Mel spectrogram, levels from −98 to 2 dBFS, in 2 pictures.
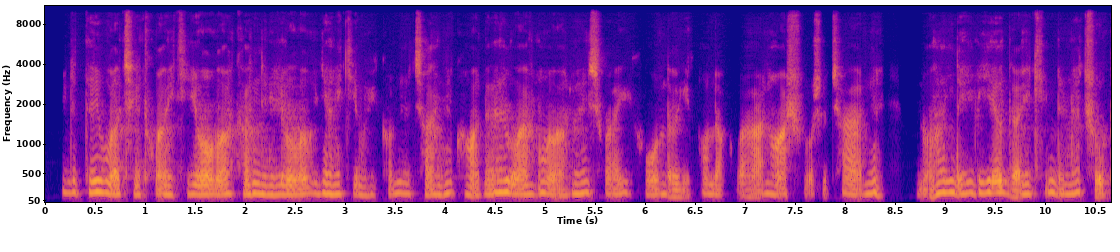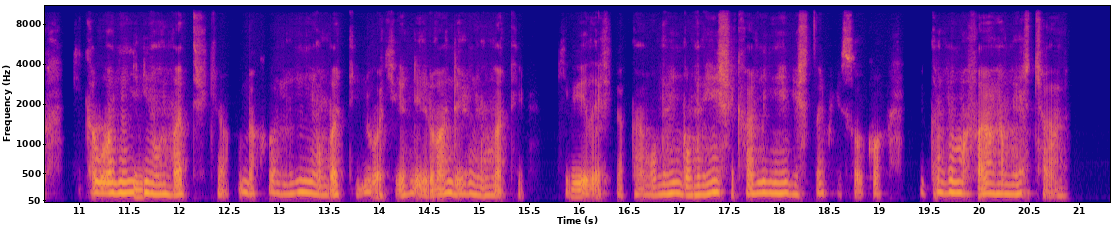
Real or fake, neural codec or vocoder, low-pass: fake; autoencoder, 22.05 kHz, a latent of 192 numbers a frame, VITS, trained on one speaker; 9.9 kHz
